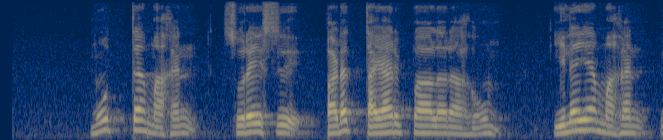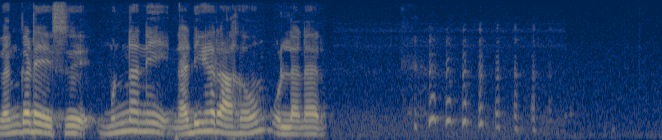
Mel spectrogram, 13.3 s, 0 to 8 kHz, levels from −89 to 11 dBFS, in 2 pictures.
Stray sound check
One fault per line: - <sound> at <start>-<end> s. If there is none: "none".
- laugh at 10.6-12.2 s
